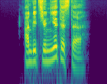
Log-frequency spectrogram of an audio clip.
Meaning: inflection of ambitioniert: 1. strong/mixed nominative/accusative feminine singular superlative degree 2. strong nominative/accusative plural superlative degree
- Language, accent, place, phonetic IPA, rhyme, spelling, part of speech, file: German, Germany, Berlin, [ambit͡si̯oˈniːɐ̯təstə], -iːɐ̯təstə, ambitionierteste, adjective, De-ambitionierteste.ogg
